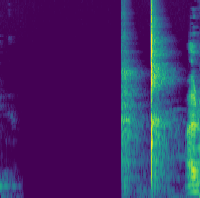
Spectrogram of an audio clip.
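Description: A man's voice trails off into a second of dead silence, then a single sharp click sounds about one and a half seconds in, just before he starts speaking again.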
